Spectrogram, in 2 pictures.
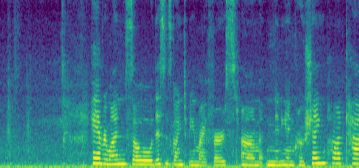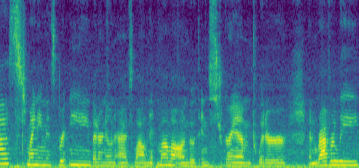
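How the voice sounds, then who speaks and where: A woman talks at a very slow pace with hardly any pauses. The recording has audible room echo and noticeable background noise. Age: 20s. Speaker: knitting podcaster. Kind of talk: casual chat. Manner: halting.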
